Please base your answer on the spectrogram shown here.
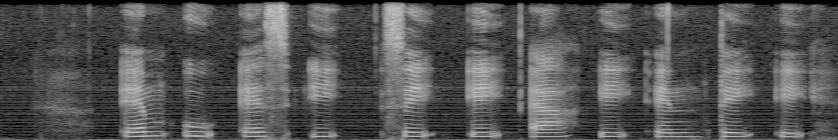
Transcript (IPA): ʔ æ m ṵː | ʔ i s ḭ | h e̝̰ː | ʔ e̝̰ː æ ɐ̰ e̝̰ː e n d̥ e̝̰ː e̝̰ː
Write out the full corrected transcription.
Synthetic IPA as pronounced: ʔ e m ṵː | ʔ e s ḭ | s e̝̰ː | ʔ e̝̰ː æ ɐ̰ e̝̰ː e n d̥ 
